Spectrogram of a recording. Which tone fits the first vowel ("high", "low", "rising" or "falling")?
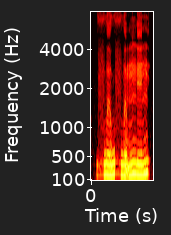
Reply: rising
